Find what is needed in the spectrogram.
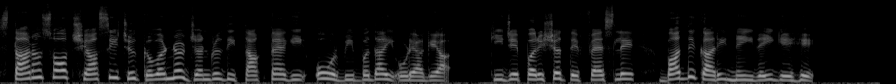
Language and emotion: Dogri, neutral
